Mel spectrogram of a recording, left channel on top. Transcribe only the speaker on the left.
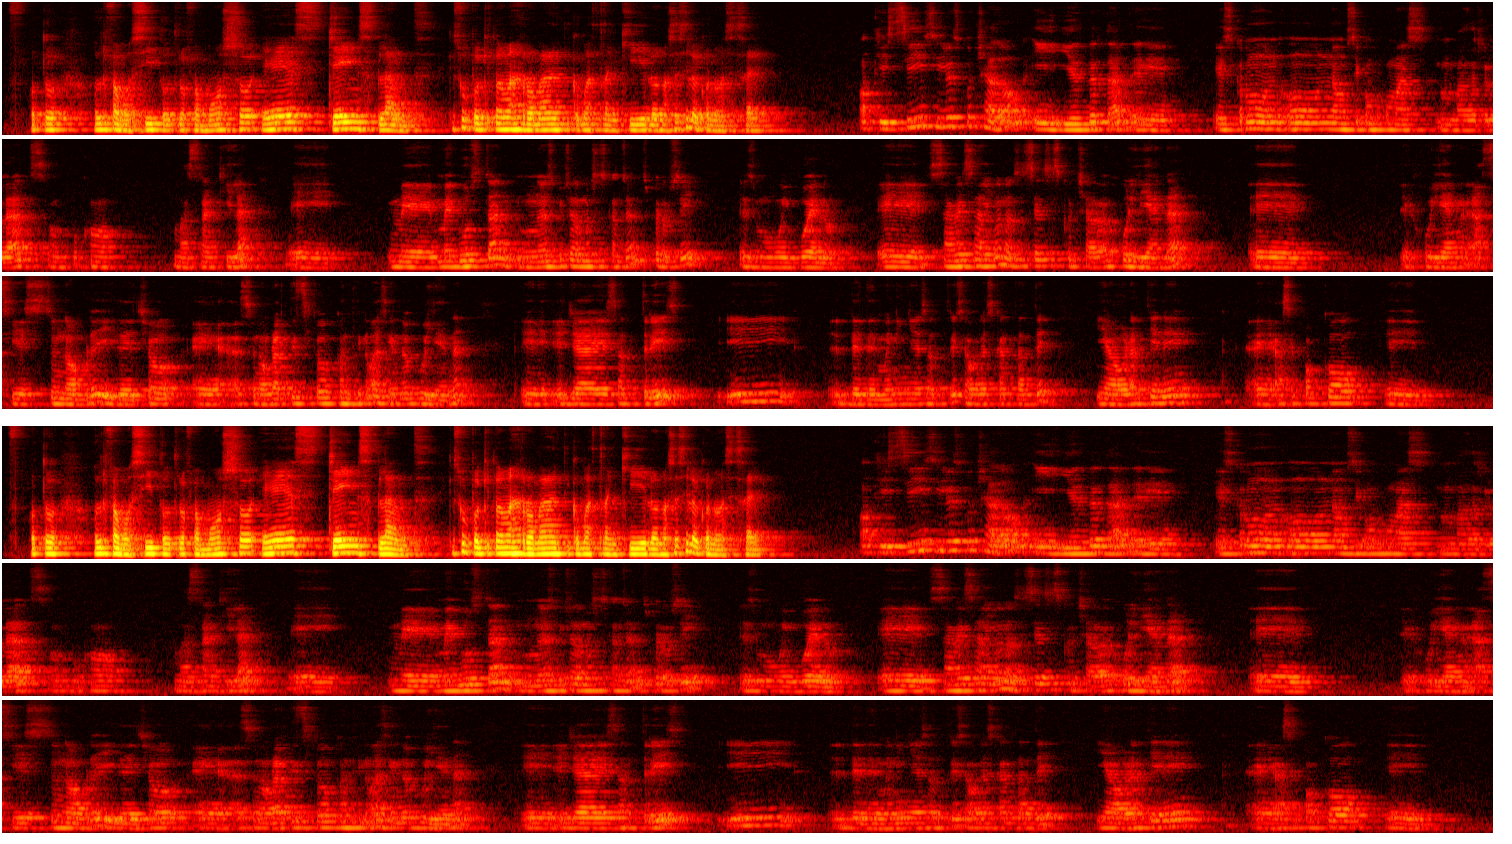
Ok, sí, sí lo he escuchado y, y es verdad, eh, es como un- una música un poco más, más relax, un poco más tranquila. eh, me, me gusta, no he escuchado muchas canciones, pero sí, es muy bueno. Eh, ¿sabes algo? No sé si has escuchado a Juliana. eh, eh, Julián, así es su nombre y de hecho eh, su nombre artístico continúa siendo Juliana. Eh, ella es actriz y eh, desde muy niña es actriz, ahora es cantante y ahora tiene, eh, hace poco, eh,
